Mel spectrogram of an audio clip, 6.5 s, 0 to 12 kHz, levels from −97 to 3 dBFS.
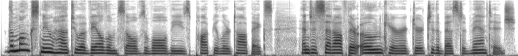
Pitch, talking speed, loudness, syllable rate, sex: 180 Hz, 215 wpm, -18 LUFS, 5.8 syllables/s, female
